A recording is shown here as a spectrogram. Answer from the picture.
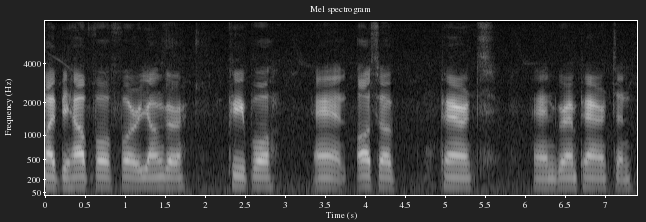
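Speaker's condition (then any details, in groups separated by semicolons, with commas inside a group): Cerebral palsy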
